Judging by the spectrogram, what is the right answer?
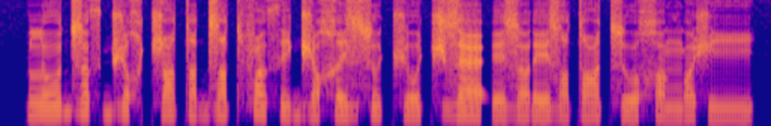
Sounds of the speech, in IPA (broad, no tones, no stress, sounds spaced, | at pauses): l o d͡z ɒ θ d͡ʒ u χ t͡ʃ æ tˤ o d͡z i tˤ f o θ i d͡ʒ ɒ χ i z s u t͡ʃ o t͡ʃ z æ ʔ e z ɒ ɾ e z ɒ tˤ æ t͡s u χ ɒ ŋ ɒ ʃ i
